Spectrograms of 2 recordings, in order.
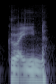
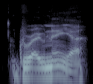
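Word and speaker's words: Gráinne: g r a i n n e Yeah, I mean that says says grain. Yeah, so anyway the kid is called grainier not grain.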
